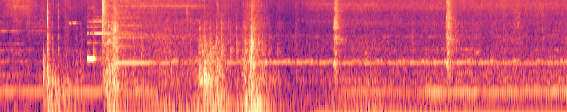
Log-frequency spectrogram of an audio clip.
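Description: Inside a Tobu Tojo Line commuter train car standing at a station: a few loud knocks and clatters from the sliding doors in the first five seconds. From about six seconds in, a steady, even electrical hum with a low rumble underneath.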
